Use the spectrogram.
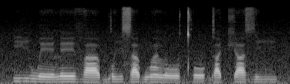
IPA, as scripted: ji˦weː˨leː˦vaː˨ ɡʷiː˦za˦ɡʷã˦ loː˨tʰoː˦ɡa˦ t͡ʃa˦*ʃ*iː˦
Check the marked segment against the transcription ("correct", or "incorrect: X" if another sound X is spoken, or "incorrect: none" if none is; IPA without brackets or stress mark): incorrect: z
